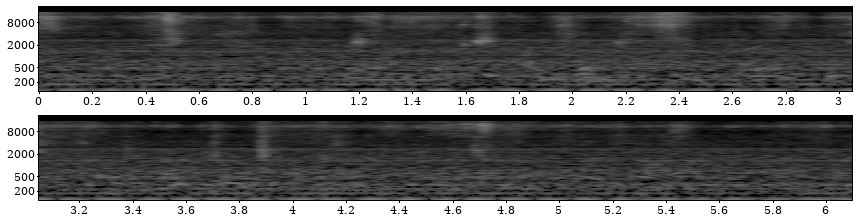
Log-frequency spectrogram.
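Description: Faint chewing of a mouthful of soft food, with small scattered wet mouth clicks over a low steady hum.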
